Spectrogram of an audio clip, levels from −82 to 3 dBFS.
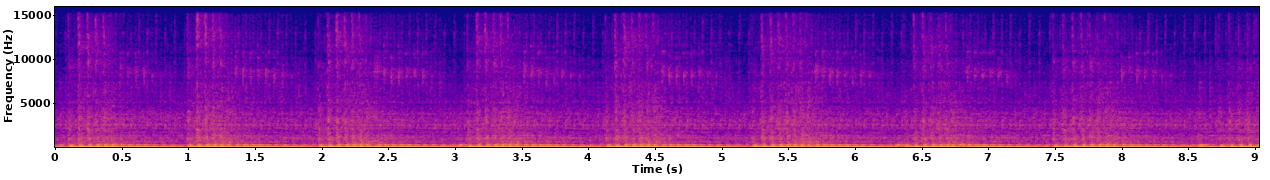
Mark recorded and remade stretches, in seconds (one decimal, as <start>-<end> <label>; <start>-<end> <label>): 0.0-9.0 recorded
